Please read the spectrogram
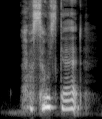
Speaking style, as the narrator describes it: he whispered against Shunwei's neck

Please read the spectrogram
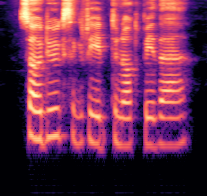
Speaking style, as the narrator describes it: Audrey says

